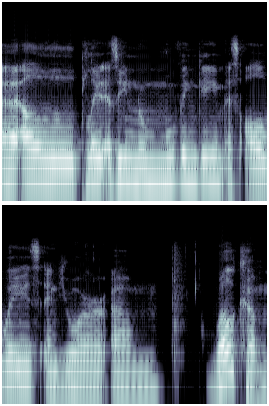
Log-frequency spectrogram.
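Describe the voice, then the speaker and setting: This voice carries a German accent. It moves along fairly slowly. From southwest Germany. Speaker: video game streamer. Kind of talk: casual game commentary. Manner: hesitant, many fillers.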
